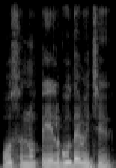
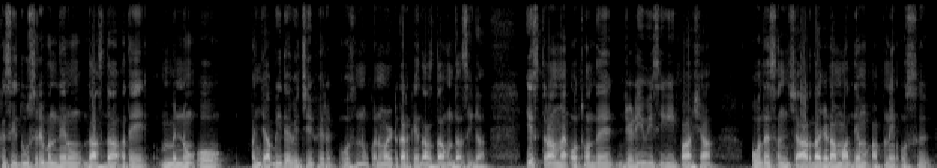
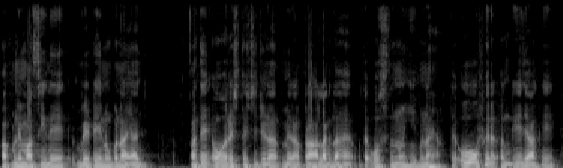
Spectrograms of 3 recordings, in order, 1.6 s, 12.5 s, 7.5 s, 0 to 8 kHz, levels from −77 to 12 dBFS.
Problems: none marked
